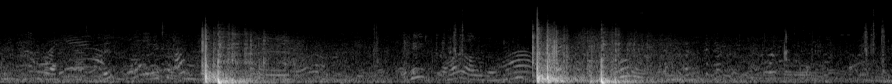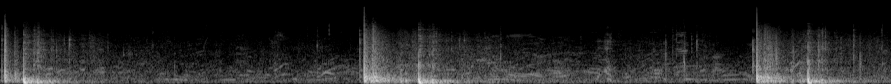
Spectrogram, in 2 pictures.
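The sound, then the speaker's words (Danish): Five cannon salute shots, the traditional Danish salute fired by a harbour cannon crew at Hunebæk Havn, boom out one after another, each loud and sharp with a rumbling tail, spaced about three to four seconds apart over a low murmur of background voices. “I har lige afgivet øh, det danske løsen med mere.”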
